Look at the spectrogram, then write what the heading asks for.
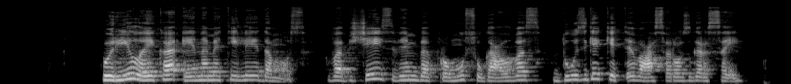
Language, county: Lithuanian, Marijampolė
